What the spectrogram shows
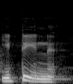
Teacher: நாவின் நுனி அன்னத்தின் நுனியை பொருந்துவதால்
